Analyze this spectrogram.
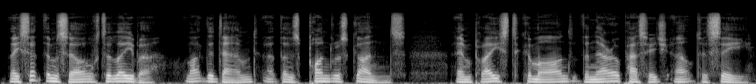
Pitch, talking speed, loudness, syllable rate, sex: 120 Hz, 165 wpm, -15 LUFS, 5.2 syllables/s, male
